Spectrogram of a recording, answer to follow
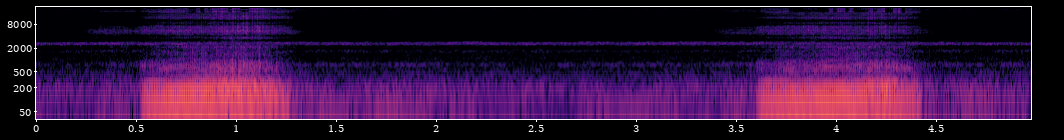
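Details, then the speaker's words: Snoring in a hotel room on vacation at 12:37 a.m., described as a relentless freight train; two loud, low, rattling snores about three seconds apart with quiet pauses between. "It's a freight train. No one's getting in front of. No one can stop it. It's just a freight train of snoring."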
